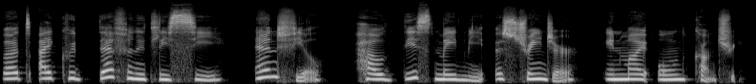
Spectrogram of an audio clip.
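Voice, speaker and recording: A woman in her thirties from Morocco, hosting a podcast and telling her own story in a slow, reflective, earnest monologue. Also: fairly high pitch, a little mellow, no echo, studio quality. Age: 30s. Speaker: podcast host. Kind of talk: scripted personal monologue.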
